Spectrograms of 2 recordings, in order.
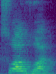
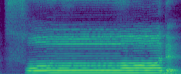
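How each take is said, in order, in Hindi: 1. आख़िरी d की आवाज़ साफ़ सुनाई नहीं देती। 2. यह भारी और लंबी है, साफ़ d पर खत्म होती है। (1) "दाल की आवाज़ ही नहीं आती, ये साउंड इसकी गलत है।" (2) "मोटा करके पढ़ना और लंबा करके पढ़ना है।"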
